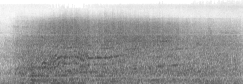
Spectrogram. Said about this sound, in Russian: Захлопывает за ней дверь. Такси уезжает.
